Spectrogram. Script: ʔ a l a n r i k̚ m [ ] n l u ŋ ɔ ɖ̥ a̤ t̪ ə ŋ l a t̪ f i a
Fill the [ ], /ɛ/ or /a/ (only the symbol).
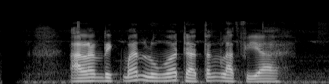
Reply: a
